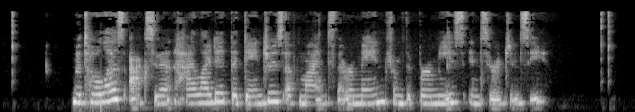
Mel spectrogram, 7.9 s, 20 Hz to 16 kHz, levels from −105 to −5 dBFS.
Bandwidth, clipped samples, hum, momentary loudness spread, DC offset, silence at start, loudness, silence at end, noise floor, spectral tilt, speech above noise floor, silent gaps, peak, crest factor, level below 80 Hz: 11.5 kHz; under 0.1%; none; 11 LU; under 0.1%; 0.15 s; -27 LUFS; 0.3 s; -86 dBFS; -2.5 dB/octave; 59 dB; none; -10 dBFS; 18 dB; -70 dBFS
